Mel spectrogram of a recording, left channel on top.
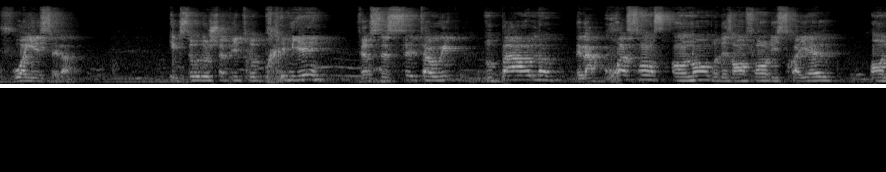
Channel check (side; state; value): right; silent; 55 dB below the other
